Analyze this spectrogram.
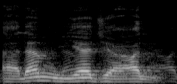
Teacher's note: لام اور میم کو اس میں غنہ نہیں کرنا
